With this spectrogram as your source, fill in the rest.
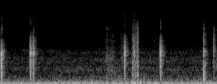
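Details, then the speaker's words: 2008 Acura MDX with the engine off: sharp random pops and crackles from the speakers, mostly the center speaker, over a quiet background. The owner suspects a radio software patch or a bad amplifier; the cause is unconfirmed. "this is a 08 MDX um there seems to be some crackling popping noise coming from the center speaker mostly"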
